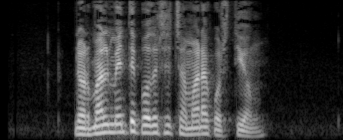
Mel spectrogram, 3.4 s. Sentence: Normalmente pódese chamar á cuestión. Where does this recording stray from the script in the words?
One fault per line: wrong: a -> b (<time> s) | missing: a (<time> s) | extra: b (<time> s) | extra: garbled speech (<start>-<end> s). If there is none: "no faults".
no faults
